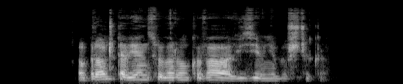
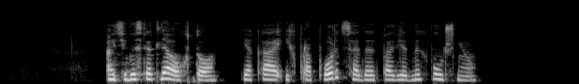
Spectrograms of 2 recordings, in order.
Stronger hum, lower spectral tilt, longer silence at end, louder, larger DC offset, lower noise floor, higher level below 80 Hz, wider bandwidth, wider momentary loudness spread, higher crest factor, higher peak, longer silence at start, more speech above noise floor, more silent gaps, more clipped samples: neither; second, -2.5 dB/octave vs -6 dB/octave; second, 0.8 s vs 1.05 s; about the same, -18 LUFS vs -17 LUFS; neither; first, under -90 dBFS vs -69 dBFS; about the same, -66 dBFS vs -62 dBFS; first, 15.5 kHz vs 8 kHz; about the same, 9 LU vs 10 LU; about the same, 18 dB vs 16 dB; about the same, -2 dBFS vs -2 dBFS; second, 0.8 s vs 1.05 s; first, over 72 dB vs 53 dB; neither; neither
